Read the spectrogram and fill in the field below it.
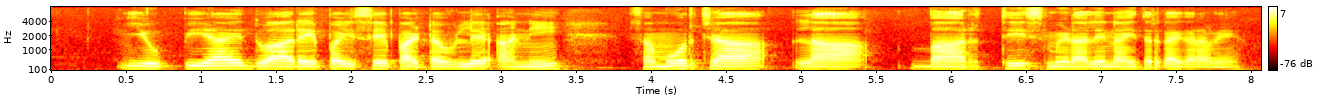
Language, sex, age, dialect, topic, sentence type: Marathi, male, 18-24, Standard Marathi, banking, question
